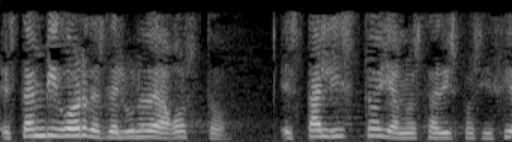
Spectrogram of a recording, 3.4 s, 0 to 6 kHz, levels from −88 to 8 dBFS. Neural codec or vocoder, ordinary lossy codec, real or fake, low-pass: vocoder, 44.1 kHz, 128 mel bands every 512 samples, BigVGAN v2; MP3, 32 kbps; fake; 5.4 kHz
